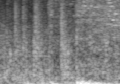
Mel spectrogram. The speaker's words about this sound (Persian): ماشین با ضربات گلوله سوراخ سوراخ میشه.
